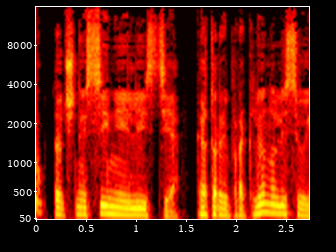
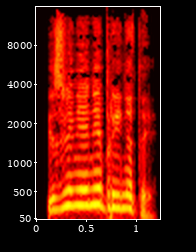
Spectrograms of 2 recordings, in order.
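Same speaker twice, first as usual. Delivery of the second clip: lofty mock Horneater; 11 semitones higher than usual. A narrator's reading. Fake princess accepts.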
